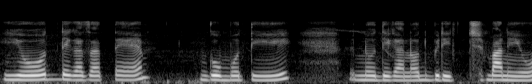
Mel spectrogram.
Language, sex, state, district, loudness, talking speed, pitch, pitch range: Chakma, female, Tripura, Unakoti, -17 LUFS, 80 wpm, 205 Hz, 200-210 Hz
